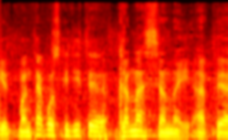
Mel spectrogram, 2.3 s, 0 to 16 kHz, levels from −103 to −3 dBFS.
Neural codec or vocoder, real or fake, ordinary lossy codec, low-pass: none; real; AAC, 48 kbps; 14.4 kHz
